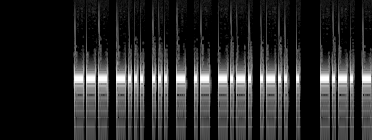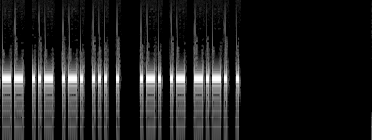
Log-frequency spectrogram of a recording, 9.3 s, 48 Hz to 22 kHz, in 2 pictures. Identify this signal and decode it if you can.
Morse code, heard as a keyed tone, about 32 wpm, 690 Hz. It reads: OBSTACLE COURSE RACE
